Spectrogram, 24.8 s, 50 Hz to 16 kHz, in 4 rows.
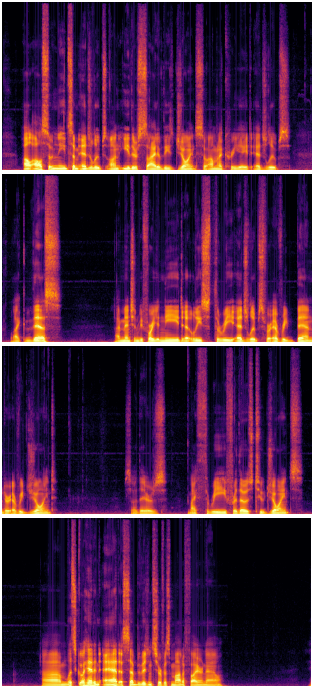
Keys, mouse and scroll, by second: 0.2 middle click, 0.8-2.4 scroll up 1, 2.4 ctrl+r, 2.4-3.4 scroll up 1, 4.1 click, 4.3 middle click, 6.0 ctrl+r, 8.6 click, 9.4 shift+middle click, 10.6 ctrl+r, 12.4 click, 13.7 ctrl+r, 15.7 click, 16.1 a, 16.4 middle click, 17.6 middle click, 19.6 scroll down 1, 21.6 click.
